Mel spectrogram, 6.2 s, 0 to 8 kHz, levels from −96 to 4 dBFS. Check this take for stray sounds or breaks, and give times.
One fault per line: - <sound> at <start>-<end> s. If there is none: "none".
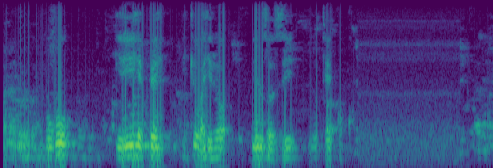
none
